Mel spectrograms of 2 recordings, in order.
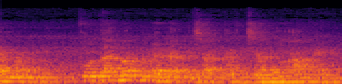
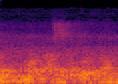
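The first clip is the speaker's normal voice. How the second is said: whispered shy prayer; 8 semitones lower, 7 dB quieter than usual. Retold or imitated. Shy quiet prayer before eating.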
